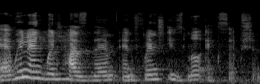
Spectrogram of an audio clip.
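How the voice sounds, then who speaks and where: Noticeable background noise runs under the recording. Over it, a woman speaks at a fairly high pitch with lively intonation. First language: French and Haitian Creole. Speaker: French tutor and translator. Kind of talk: tutor promo talk to camera.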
